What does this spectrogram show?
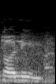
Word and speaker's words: toluene: हम क्या कहते हैं, टॉलिन। ये TOLUENE है, ज़रा स्पेलिंग में ये देख के लिखिएगा, टॉलिन है, टॉलिन।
